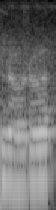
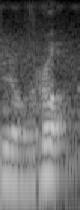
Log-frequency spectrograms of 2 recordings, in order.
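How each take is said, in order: First: The word ends in an open vowel. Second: The word ends with a final k sound. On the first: This is the standard Javanese form. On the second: This is the Banyuwangi dialect form.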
